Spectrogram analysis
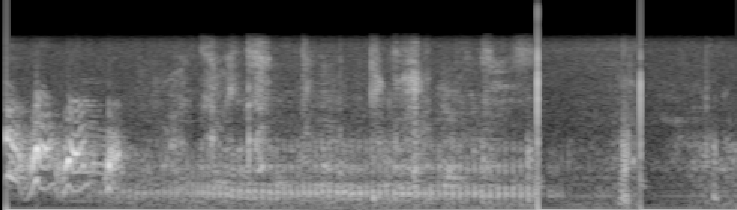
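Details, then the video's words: Pet dog barking: a few sharp high yelps at the start, then drawn-out grumbling, moaning vocal sounds with a low steady harmonic tone underneath, and two short clicks near the end. "the barking dog"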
